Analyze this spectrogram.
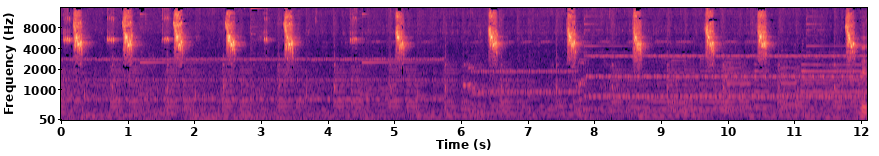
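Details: A rescued nestling Eurasian tree sparrow, found alone and kept in a cage, gives sharp, high chirps about once a second, begging for food, over soft background organ music.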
